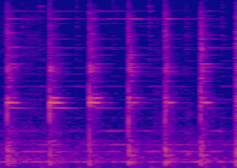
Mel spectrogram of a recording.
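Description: Blacksmith's hammer striking a red-hot horseshoe on the horn of a steel anvil: a steady run of ringing blows, about three a second.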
